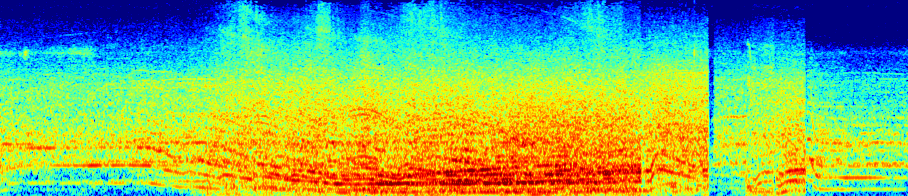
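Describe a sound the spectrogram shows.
Racing car engines whine at high pitch, rising and falling as they shift gears.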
